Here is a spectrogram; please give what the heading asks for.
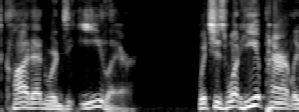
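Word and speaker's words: Clyde Edwards-Helaire: and then just recently it's not clyde edward's a lair it's clyde edwards elaire which is what he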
